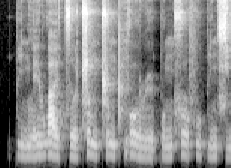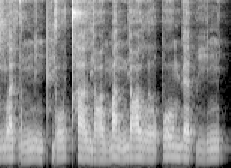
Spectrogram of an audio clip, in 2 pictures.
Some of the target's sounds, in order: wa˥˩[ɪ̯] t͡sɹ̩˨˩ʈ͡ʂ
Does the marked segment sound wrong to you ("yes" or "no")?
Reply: no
